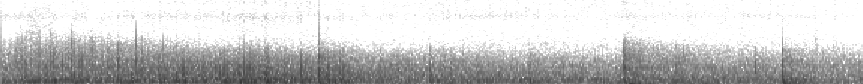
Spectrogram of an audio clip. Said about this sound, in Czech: Takže tohle už byla opravdu druhá lavina. Za takovou malou chvilku. Hrome, tady ty laviny padají nějak často.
